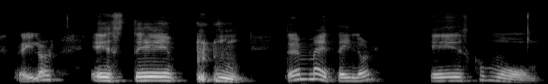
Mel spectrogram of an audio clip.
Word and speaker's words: Taylor: Es el teorema de Taylor, se escribe así, Taylor, pero se pronuncia Tay como con una E, Taylor.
